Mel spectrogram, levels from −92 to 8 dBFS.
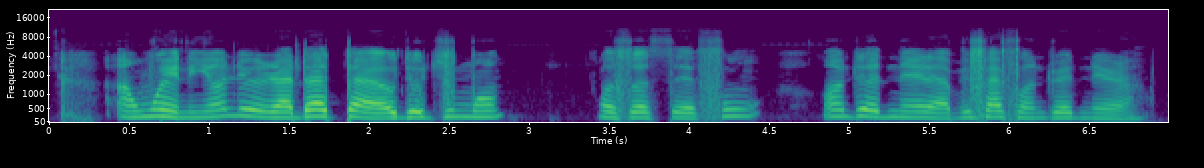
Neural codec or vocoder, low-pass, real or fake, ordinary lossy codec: none; none; real; none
